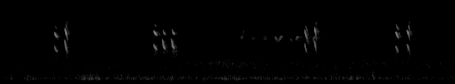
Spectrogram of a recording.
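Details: Common linnet with paired chips that run into a short, quicker series of light twittering notes, then another doubled chip; gentle background hum.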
